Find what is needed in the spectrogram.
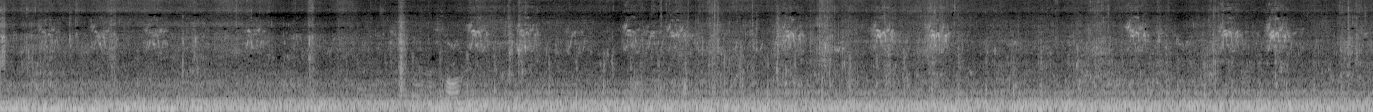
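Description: Rice seedlings being pulled by hand from a flooded nursery bed: short, repeated splashing and rustling of wet stems and water, over a steady low rumble.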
